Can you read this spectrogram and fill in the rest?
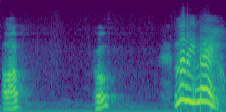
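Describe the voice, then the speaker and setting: High-pitched American everyman husband, gullible, blustery, easily flustered, muffled old radio comedy. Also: huge pitch swings, takes it slowly, exaggerated voice. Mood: bewildered. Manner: blustery, ungrammatical everyman talk. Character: good-natured, gullible working-class husband, easily flustered. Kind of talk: 1940s radio comedy acting. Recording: muffled vintage radio recording.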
